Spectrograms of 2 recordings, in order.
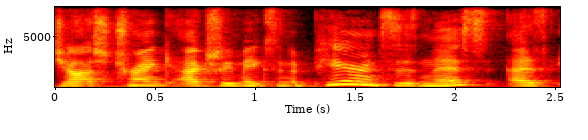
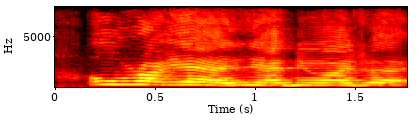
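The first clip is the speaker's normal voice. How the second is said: put-on raised, easygoing, relaxed British accent; 5 semitones higher, 5 dB louder than usual.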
